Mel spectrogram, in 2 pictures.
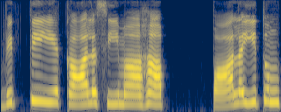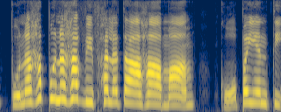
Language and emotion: Sanskrit, angry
